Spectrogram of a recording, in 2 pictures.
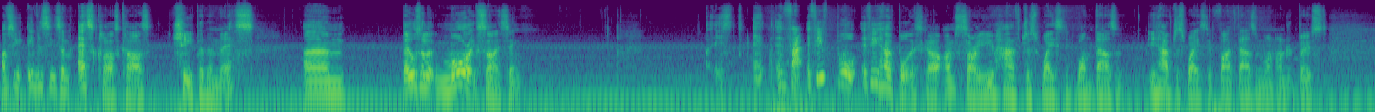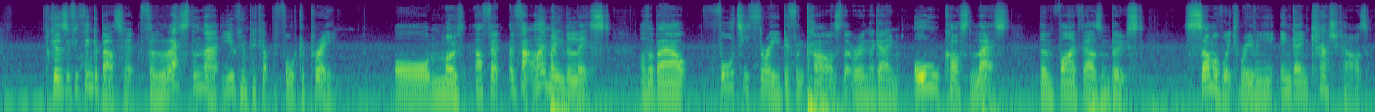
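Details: Male podcast host who says he stammers and stutters a lot; stuttering.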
